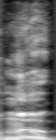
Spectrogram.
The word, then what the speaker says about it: Moog: Well, so Moog, Bob, was it his first name, Bob? Bob Moog? Yes, Bob Moog. And actually, I think it rhymes with Vogue.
